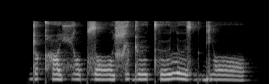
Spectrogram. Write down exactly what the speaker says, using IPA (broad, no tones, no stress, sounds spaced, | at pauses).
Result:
ɖ e qʰ ɜ ç ɔː b z ɔː ɕ ø ɖ øː t̪ʰ ø l øː z ɡ ə ɡ j ɔː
